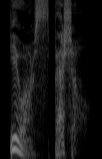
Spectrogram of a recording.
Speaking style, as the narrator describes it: Ulim whispered

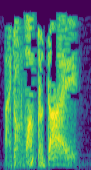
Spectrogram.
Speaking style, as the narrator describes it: the other whispered

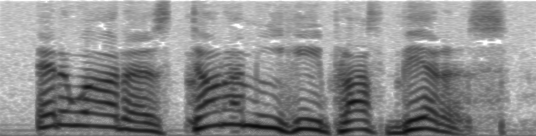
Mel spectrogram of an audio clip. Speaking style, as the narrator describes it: shouted one

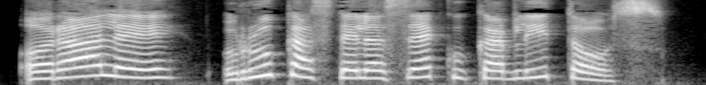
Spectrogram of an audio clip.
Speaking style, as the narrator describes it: Nayeli shouted back

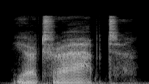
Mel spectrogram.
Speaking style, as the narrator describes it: the Inquisitor said in a scratchy voice

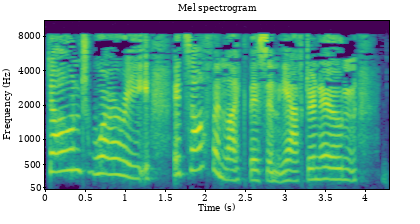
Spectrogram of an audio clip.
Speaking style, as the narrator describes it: Dee shouted over a wind so rough

